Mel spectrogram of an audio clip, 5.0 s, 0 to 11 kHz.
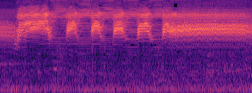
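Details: A robust cicada in Kanagawa, Japan, still singing late in the season on 25 August, gives loud, shrill pulsing phrases that merge into a steady, high buzzing drone.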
